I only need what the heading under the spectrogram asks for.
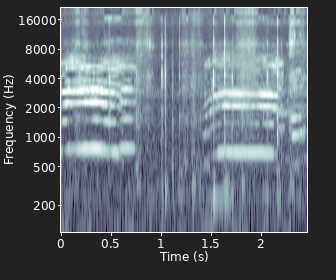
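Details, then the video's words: Domestic cats responding to the rattle of cat food shaken in a bottle: two clear, tonal meows, each steady then slightly falling, separated by a short pause with soft clicks and shuffling. "cats know the sound of cat food in the bottle when I shook it!"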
